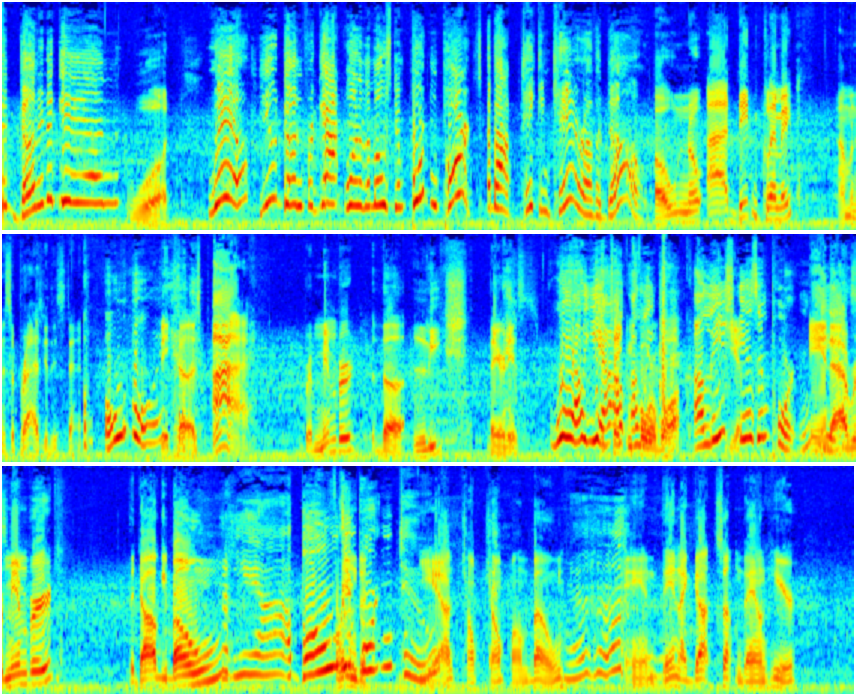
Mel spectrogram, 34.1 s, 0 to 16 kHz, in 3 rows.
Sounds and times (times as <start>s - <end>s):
Speech: 15.4s - 23.5s, 24.5s - 33.3s.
